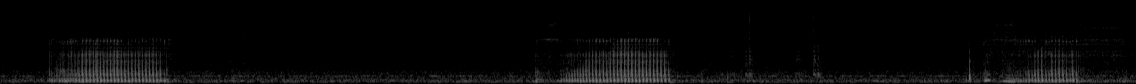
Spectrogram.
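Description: Three loud, rattling inward breaths about every four to five seconds, roughly 13 a minute, with quiet pauses between; snoring.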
